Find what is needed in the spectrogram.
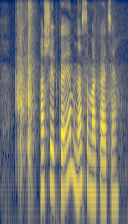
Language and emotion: Russian, neutral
